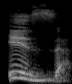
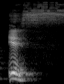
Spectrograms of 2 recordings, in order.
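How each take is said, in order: First: The word ends with a buzzing Z sound. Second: The word ends with a hissing S sound. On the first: The speaker calls it right. "it's is" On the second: The speaker calls it wrong. "It's not is"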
